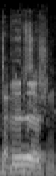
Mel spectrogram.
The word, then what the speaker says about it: Bort: and assuming you're still Bort, security guard in front of the science lab. It's pronounced bird. It's Swedish. Swedish bird.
